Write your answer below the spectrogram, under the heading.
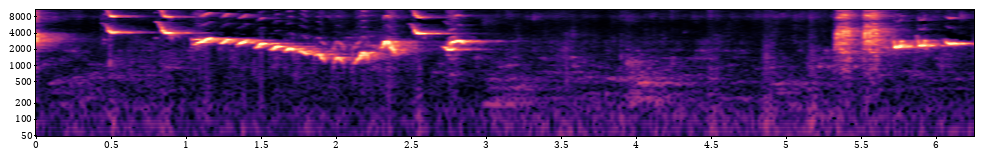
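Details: Cucak ijo lure call used in bird trapping: high chips, then a long whistled phrase sliding down and back up, a quiet gap, and a final burst of sharp notes.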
